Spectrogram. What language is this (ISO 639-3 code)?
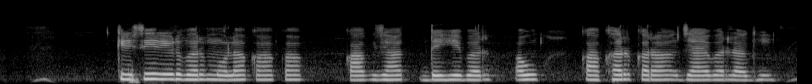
hne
